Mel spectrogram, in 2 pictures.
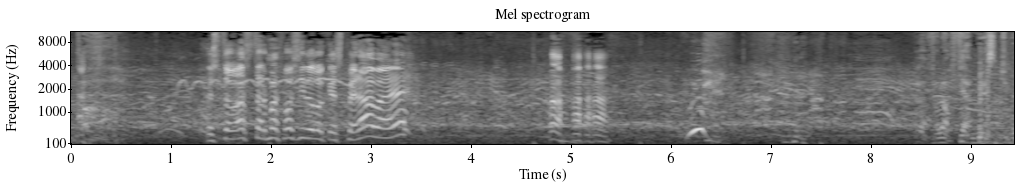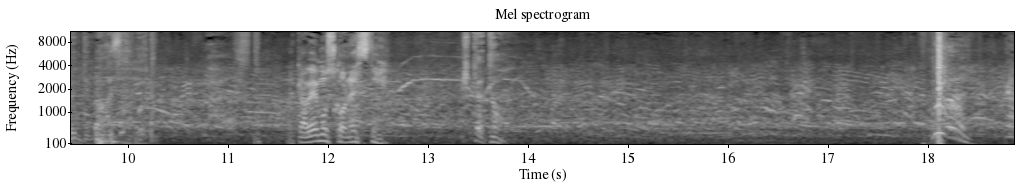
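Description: A crowd of men shouts and jeers loudly outdoors.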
